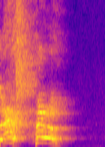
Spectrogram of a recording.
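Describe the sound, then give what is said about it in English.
Two quick, loud sneezes in close succession, each a sharp breathy burst with a voiced catch, then a fading breath afterward. “I know there's another sneeze in there.”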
